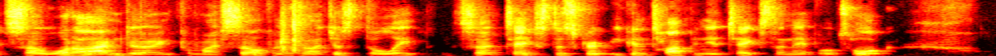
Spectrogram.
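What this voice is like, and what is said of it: Australian accent. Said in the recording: “my Australian accent.”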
